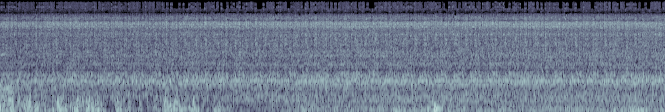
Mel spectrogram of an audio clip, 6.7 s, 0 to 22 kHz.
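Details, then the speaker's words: 2010 Subaru Forester AWD Premium, 83,000 miles, one owner, fully serviced: microphone held over the open engine bay at idle; steady, even low rumble with no knocks, ticks or misses; healthy normal idle. "I'm just going to hover right here over the top here so you can listen to it at idle"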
